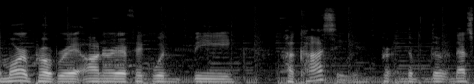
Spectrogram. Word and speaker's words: hakase: Jean says, however, if someone has a doctorate of some kind, then the more appropriate honorific would be hakase. That's pronounced Hakase.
